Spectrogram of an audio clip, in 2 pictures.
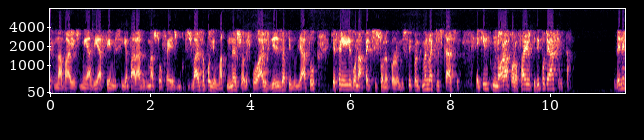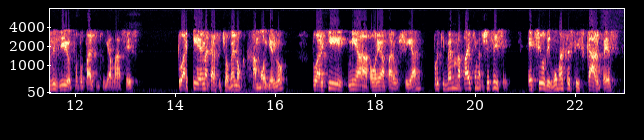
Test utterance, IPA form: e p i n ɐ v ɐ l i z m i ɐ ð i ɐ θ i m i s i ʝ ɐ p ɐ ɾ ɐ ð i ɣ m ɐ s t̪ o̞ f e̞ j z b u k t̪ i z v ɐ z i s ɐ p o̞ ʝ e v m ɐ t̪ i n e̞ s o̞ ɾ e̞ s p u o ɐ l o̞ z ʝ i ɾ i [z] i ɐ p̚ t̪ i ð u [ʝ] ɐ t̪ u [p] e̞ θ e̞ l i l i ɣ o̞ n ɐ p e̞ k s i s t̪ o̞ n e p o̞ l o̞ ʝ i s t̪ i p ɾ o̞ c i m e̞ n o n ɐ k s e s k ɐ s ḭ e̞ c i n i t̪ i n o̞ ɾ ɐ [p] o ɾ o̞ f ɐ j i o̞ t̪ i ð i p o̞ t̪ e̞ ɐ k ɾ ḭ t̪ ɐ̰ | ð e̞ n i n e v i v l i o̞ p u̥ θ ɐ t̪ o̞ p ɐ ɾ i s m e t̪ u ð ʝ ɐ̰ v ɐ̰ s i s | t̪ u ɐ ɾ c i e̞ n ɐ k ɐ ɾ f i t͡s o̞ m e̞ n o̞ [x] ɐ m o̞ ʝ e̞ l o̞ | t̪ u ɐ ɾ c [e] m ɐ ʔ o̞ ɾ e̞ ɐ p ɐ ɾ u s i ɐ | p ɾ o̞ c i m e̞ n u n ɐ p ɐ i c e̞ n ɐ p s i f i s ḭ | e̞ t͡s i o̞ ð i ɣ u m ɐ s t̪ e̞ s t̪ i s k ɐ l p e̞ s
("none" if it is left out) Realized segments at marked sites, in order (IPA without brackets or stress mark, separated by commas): z, ʎ, c, p, x, i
